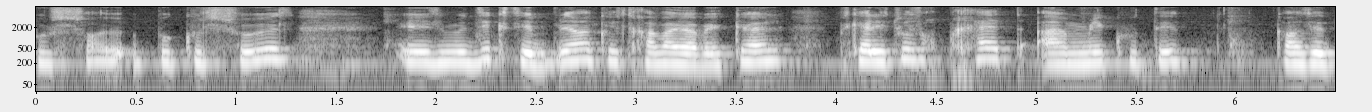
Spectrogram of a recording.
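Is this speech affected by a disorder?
Yes: deafness, acquired deafness, kidney-disease related; kidney disease from age 1.5 damaged ears, progressive loss, hearing aids, left ear deaf at 20; cochlear implant as cochlear nerve died, hears interviewer, lip reading in groups.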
